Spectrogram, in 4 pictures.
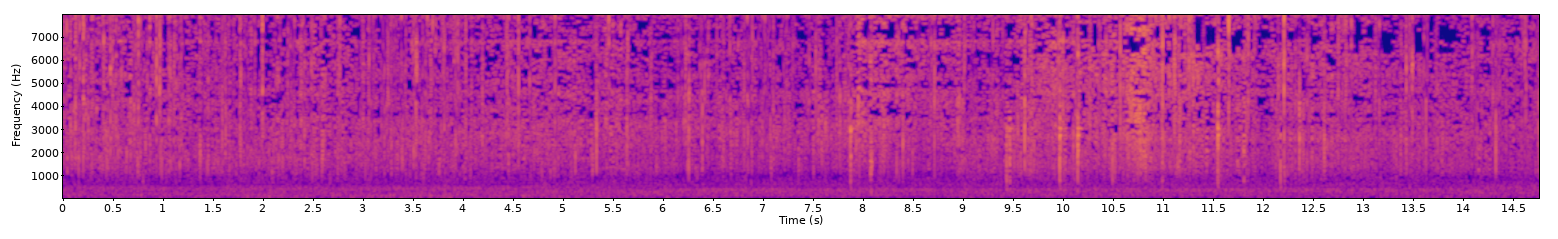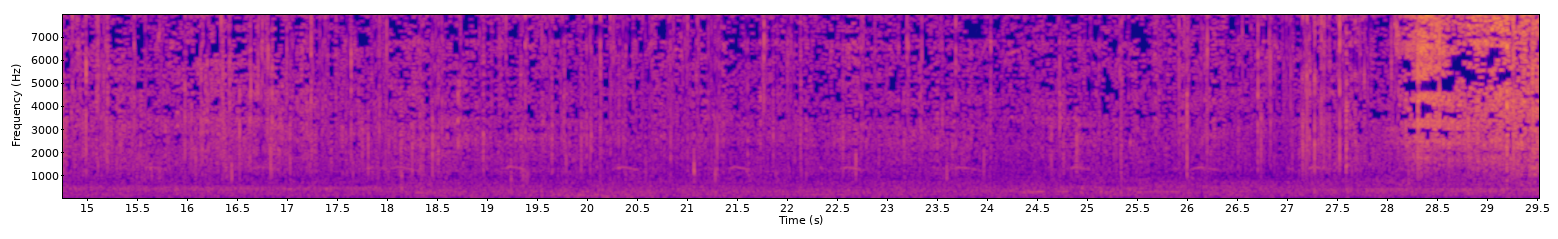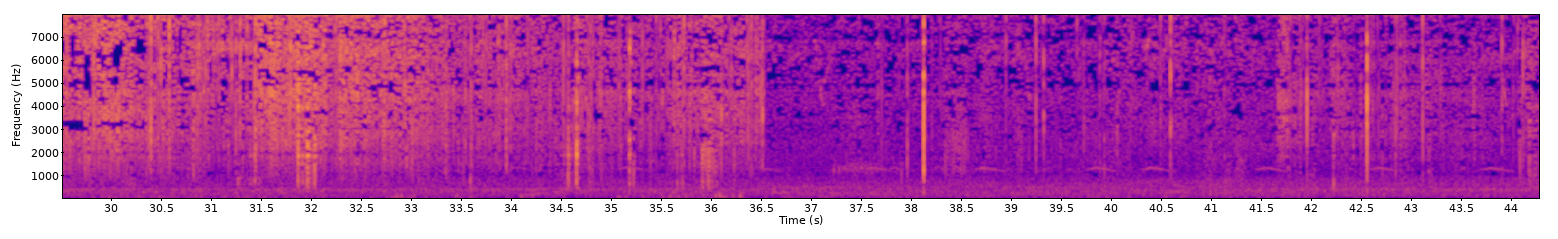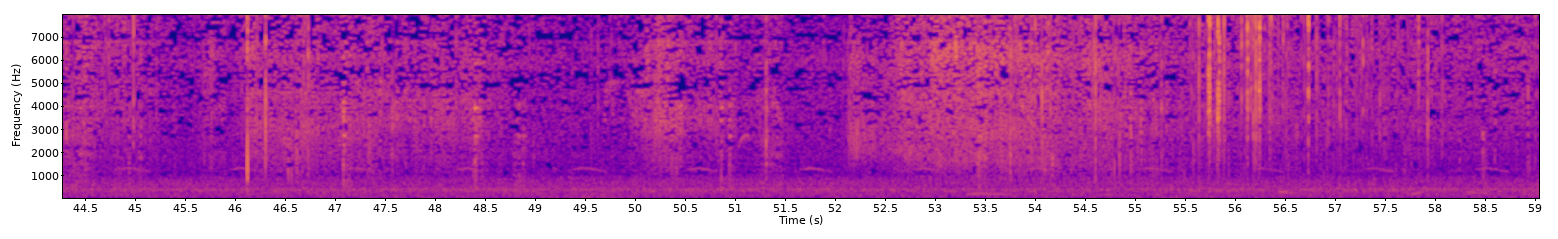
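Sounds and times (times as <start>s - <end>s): food sizzling on griddle pan: 0.0s - 23.7s, 24.4s - 36.6s, 41.6s - 48.8s, 49.5s - 59.0s.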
